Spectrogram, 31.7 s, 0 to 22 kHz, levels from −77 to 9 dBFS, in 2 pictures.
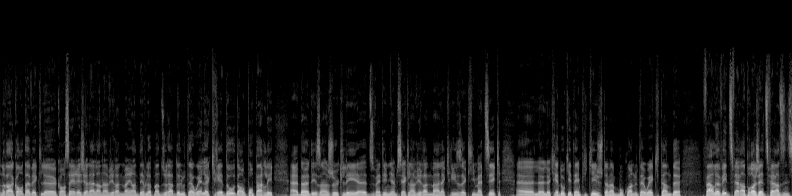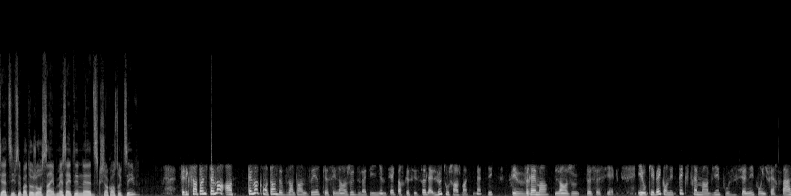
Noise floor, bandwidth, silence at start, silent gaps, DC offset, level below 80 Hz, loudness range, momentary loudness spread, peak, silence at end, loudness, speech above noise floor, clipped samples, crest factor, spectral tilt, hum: -50 dBFS; 15 kHz; 0 s; none; under 0.1%; -42 dBFS; 7 LU; 12 LU; 0 dBFS; 0 s; -18 LUFS; 32 dB; under 0.1%; 18 dB; -6.5 dB/octave; none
